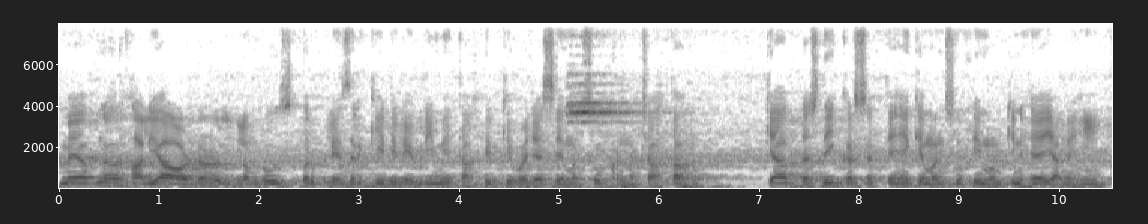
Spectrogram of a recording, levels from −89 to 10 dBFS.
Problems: constant background noise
